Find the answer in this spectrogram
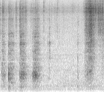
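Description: Spatula edge sawing down through a toasted grilled cheese sandwich: a run of short crunches from the crisp bread, then a brief scrape of the spatula across the griddle surface near the end.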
